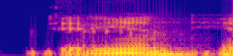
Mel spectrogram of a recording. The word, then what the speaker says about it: Didion: We got a based on the book by Joan Didion. – Didion.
